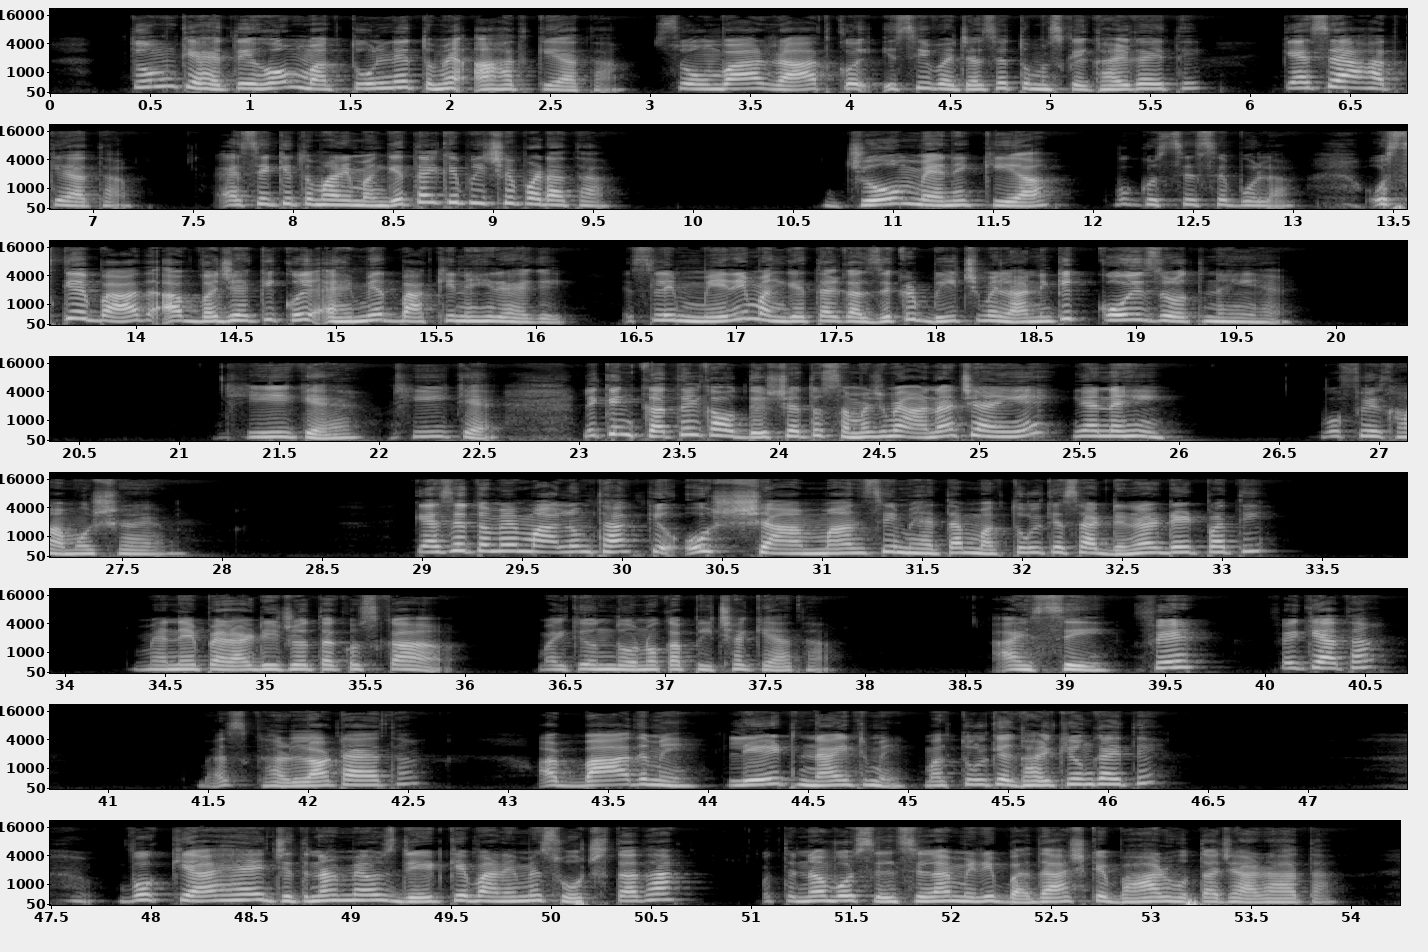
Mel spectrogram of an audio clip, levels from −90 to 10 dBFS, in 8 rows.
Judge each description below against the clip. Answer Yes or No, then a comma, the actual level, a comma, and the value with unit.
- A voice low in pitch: No, high, 215 Hz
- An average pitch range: Yes, average, 4.5 semitones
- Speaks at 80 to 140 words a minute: No, average, 170 wpm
